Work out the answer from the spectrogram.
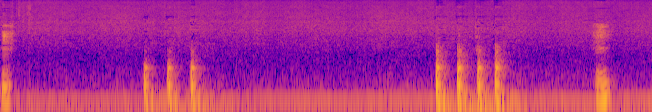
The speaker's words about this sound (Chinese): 敲门。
